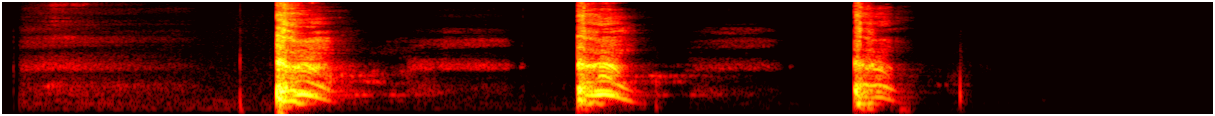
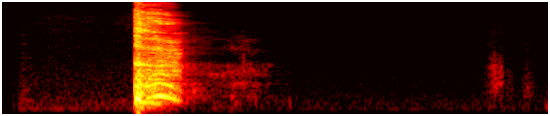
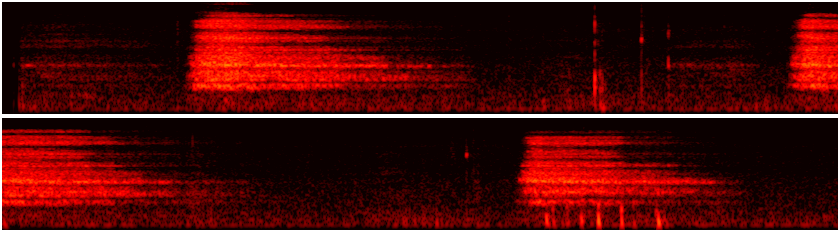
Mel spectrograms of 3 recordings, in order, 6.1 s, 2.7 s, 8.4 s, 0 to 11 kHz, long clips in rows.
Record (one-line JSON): {"three_cough_length": "6.1 s", "three_cough_amplitude": 32768, "three_cough_signal_mean_std_ratio": 0.23, "cough_length": "2.7 s", "cough_amplitude": 32768, "cough_signal_mean_std_ratio": 0.21, "exhalation_length": "8.4 s", "exhalation_amplitude": 1691, "exhalation_signal_mean_std_ratio": 0.48, "survey_phase": "beta (2021-08-13 to 2022-03-07)", "age": "45-64", "gender": "Female", "wearing_mask": "No", "symptom_none": true, "smoker_status": "Never smoked", "respiratory_condition_asthma": false, "respiratory_condition_other": false, "recruitment_source": "REACT", "submission_delay": "4 days", "covid_test_result": "Negative", "covid_test_method": "RT-qPCR", "influenza_a_test_result": "Negative", "influenza_b_test_result": "Negative"}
